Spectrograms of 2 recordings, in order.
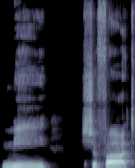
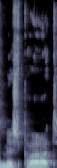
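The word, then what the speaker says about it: מִשְׁפָּט: have been debating, do we have mi shafat or something? But we actually are going to affirm, yes, this is a noun, not a verb. And because this is a dagesh lene, this has to be a silent shava. So our structure is mishpat, and we've seen this many times now.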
